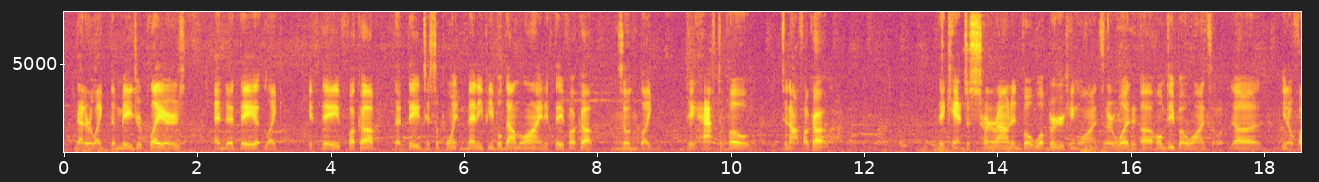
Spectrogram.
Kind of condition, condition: fault, wind noise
